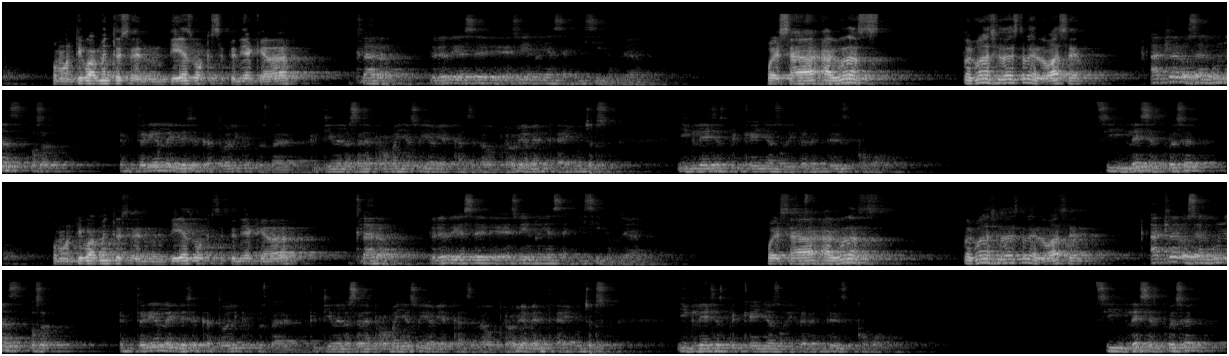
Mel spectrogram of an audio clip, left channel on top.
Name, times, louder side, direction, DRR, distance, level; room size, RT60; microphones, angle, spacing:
voice 1, 0.5-2.9 7.7-8.7 9.6-10.8, left 3 dB, 55° left, 7 dB, 1.5 m, -24 dB
voice 2, 3.5-4.0 4.3-6.4 7.9-8.5 11.5-12.8 13.4-18.3 19.0-21.1 23.2-24.1, right 1 dB, 35° right, 3 dB, 4.9 m, -33 dB
24.5 x 17.0 x 6.6 m, 1.2 s
head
